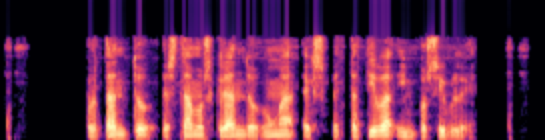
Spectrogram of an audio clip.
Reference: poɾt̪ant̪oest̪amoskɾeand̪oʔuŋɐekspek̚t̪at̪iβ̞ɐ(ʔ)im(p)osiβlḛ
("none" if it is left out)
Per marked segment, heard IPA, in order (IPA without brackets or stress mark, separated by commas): ʔ, p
